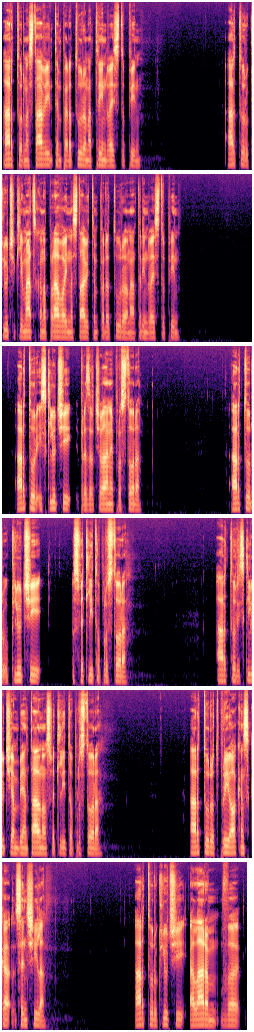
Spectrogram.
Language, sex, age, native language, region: Slovenian, male, 18-29, Slovenian, Central Slovenia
